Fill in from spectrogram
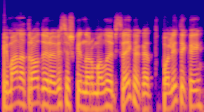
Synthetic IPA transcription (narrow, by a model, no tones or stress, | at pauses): ɪmɐnɐt̪ɾoːd̪oːiːɾɐʋʲɪsʲɪʃkɐɪnoːɾmɐlˠʊɪɾsʲʋʲɛɪkʲɛkɐt̪poːlʲɪt̪ʲɪkɐɪ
